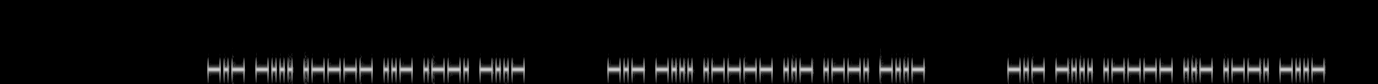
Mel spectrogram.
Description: Morse code, heard as a keyed tone, about 32 wpm, 700 Hz. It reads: KB1UPX KB1UPX KB1UPX
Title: USA Call Signs - 6 Characters - Repeated 3x - 30wpm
